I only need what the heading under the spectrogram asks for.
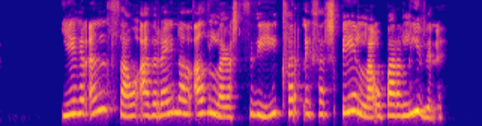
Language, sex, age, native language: Icelandic, female, 20-29, Icelandic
